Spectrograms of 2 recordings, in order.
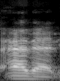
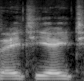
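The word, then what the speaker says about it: AT-AT: atat stand for and it's pronounced adat anybody that says atat is a heathen all-terrain armored transportation terrain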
